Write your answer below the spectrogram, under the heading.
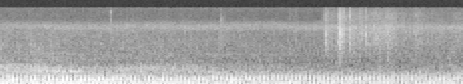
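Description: An engine idling steadily with an even hum, with a brief crackle of small clicks a little past three seconds in.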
